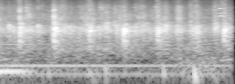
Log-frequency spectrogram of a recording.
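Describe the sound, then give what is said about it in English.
Congregation clapping in church, a steady rhythmic beat of many claps kept in time, over a low sustained hum. “Don't stop praising. Keep clapping.”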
